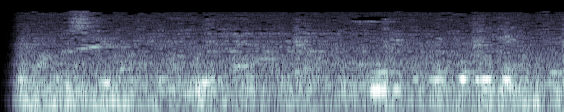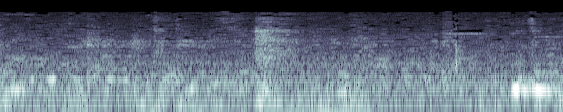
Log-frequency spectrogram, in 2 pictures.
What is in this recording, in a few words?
Voice Call voice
